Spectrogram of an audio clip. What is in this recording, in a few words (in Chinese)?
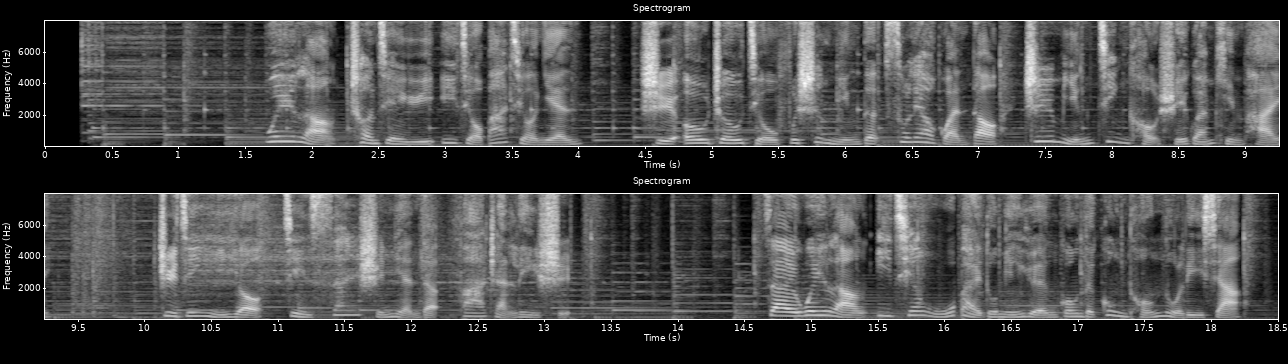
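国语 女声 宣传片-企业宣传片【稳重亲切成熟】 大气浑厚磁性 沉稳 积极向上 亲切甜美; 德国微朗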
